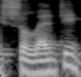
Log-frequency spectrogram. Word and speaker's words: Celente: But you have to say it properly, Celente.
